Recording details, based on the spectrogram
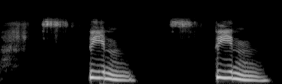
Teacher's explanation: huruf sin, nah ini jadi tajam karena suaranya lewat di celah yang sempit ya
